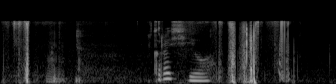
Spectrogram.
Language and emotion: Russian, neutral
